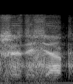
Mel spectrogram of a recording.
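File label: Speech Sound Russian Common AWACS Numbers; DCS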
